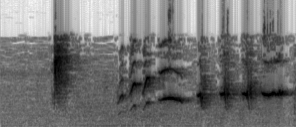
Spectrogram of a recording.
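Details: Home-kept oriental magpie-robin singing loudly: a sharp high note, then a run of short whistled slurred phrases that steady into clear ringing notes near the end.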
